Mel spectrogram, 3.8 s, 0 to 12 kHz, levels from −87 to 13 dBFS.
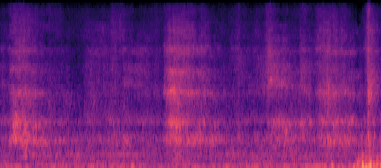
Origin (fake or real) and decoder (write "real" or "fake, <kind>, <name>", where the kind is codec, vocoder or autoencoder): fake, codec, HILCodec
